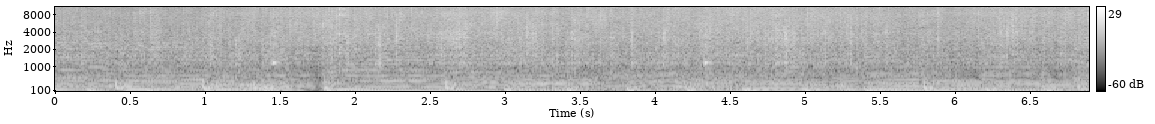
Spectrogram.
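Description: Chunks of Japanese long onion (negi) sizzling steadily as they sear in beef tallow in a cast-iron skillet, being turned with tongs to brown both sides.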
